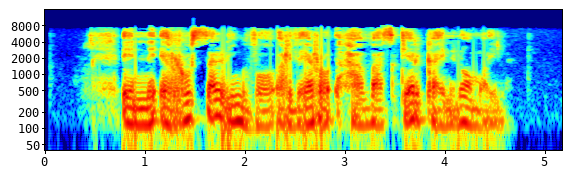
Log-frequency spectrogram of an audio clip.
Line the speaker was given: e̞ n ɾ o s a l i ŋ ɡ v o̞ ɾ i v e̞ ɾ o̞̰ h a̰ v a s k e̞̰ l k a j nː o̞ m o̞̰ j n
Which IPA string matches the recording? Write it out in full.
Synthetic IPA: e̞ n ɾ u s a l i ŋ ɡ v o̞ ɾ i v e̞ ɾ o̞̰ h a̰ v a s k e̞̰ l k a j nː o̞ m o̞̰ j n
